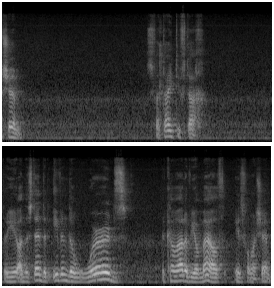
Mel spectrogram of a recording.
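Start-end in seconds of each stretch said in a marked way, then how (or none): 0.0-3.9 barely voiced, unhurried, very slow whisper. Showing how to begin the prayer, slower prayer pace. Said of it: "start the tefillah slower".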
